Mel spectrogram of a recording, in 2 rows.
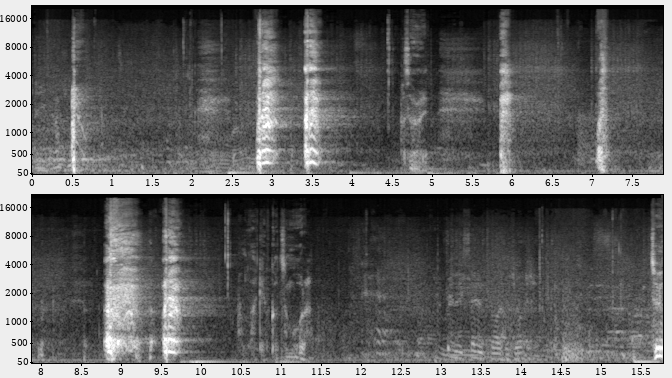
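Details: Adult male politician's coughing fit during a parliamentary speech, about 15 minutes into a 30-minute speech, with repeated sharp coughs and throat clearing interrupting speech and temporary loss of voice; he was being tested for Covid-19.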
